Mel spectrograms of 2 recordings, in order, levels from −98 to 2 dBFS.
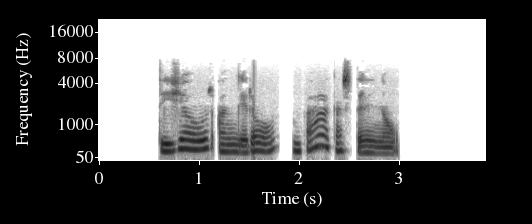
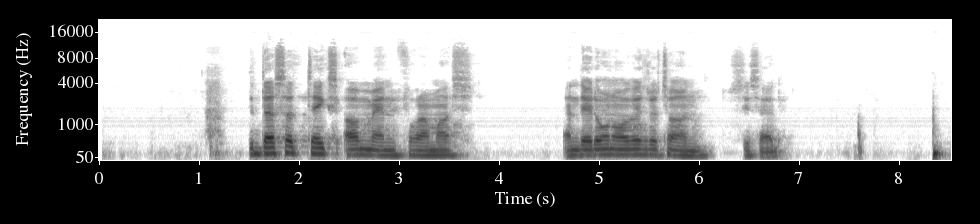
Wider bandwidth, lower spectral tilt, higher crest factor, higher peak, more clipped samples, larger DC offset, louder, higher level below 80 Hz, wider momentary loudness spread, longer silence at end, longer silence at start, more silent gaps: second, 7.6 kHz vs 11.5 kHz; about the same, -6.5 dB/octave vs -7.5 dB/octave; about the same, 16 dB vs 20 dB; first, -4 dBFS vs -10 dBFS; neither; neither; first, -19 LUFS vs -28 LUFS; about the same, -60 dBFS vs -58 dBFS; second, 8 LU vs 17 LU; first, 0.9 s vs 0.1 s; second, 0.6 s vs 1.1 s; first, 1.80-1.92 s vs none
